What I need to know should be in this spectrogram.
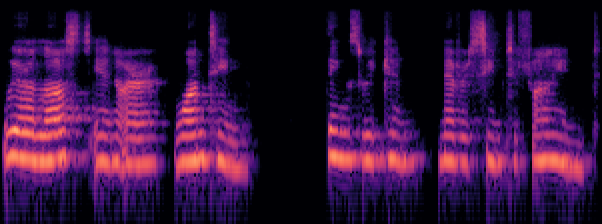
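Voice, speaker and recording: A woman giving a Buddhist talk and guided meditation in a soft, calm, deliberate voice, speaking in short contemplative phrases with long pauses. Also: medium pitch, far from the mic. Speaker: Buddhist nun teaching and guiding meditation.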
